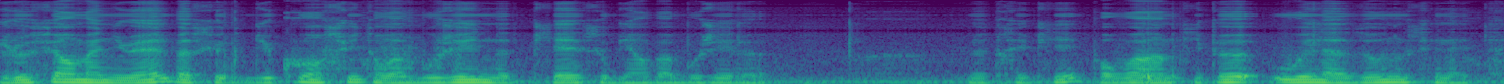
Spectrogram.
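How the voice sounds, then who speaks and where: A man with a fairly low pitch and a dark, mellow, somewhat breathy tone talks at a fairly quick pace with fairly even intonation. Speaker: photography youtuber. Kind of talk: tutorial. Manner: hesitant, many fillers.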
